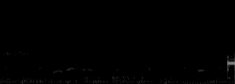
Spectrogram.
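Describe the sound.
An answering machine tone sounds before a message is left: a steady, pure electronic beep starts abruptly at the very end after a stretch of faint, murmuring background noise.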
